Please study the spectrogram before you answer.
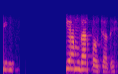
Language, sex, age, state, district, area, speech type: Hindi, female, 60+, Madhya Pradesh, Betul, urban, conversation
